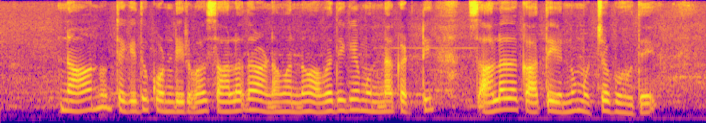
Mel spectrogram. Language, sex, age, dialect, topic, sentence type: Kannada, female, 51-55, Mysore Kannada, banking, question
